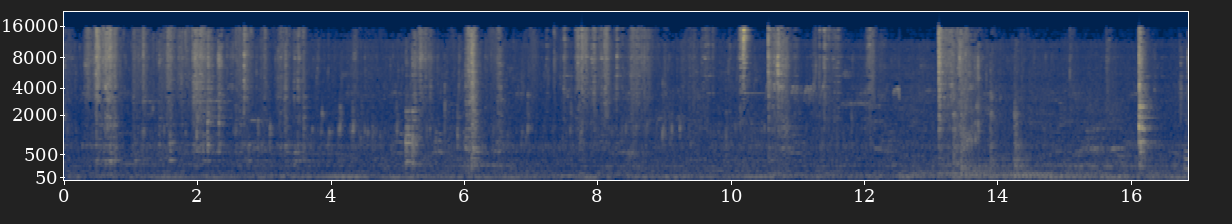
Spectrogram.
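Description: Tengra fish go into a boiling curry with potatoes and spring onion, bringing clinks and scrapes of a utensil against the pot over a low, steady bubbling rumble, with occasional louder knocks.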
